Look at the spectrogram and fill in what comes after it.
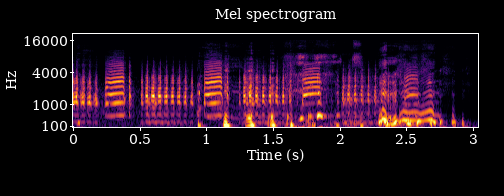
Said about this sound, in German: Und Pinguine machen auch einen ziemlich geilen Sound. Den möchte ich euch ganz kurz noch vorspielen. Irgendwie eine Hupe.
